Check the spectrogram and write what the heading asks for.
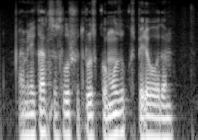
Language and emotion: Russian, neutral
